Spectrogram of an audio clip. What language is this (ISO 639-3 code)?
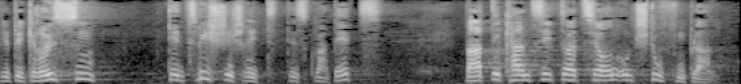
deu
